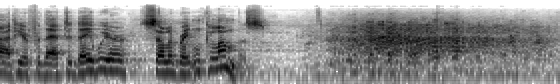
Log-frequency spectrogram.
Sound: laughter

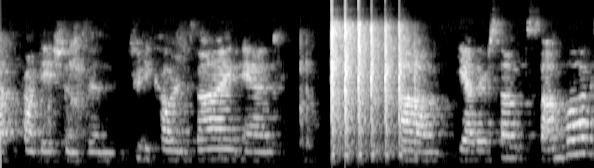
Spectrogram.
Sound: tapping spatula

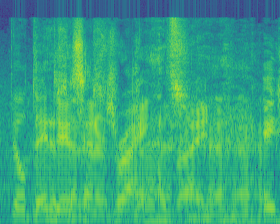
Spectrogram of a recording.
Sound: laughter

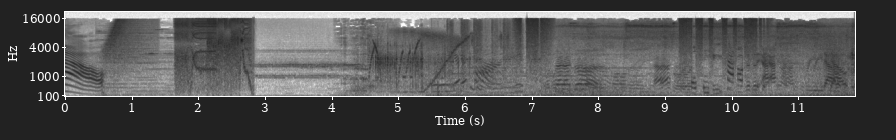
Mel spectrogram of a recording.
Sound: sound Effects

